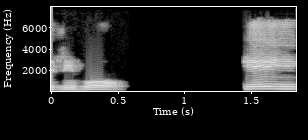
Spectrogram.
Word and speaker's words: revoke: को ओ की मात्रा पढ़ते हैं, यानी कि रिवो। के ई का उच्चारण यहाँ पर कै करेंगे, मतलब रिवोक।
